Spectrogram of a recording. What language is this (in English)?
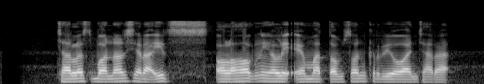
Sundanese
